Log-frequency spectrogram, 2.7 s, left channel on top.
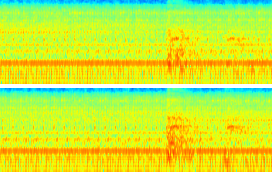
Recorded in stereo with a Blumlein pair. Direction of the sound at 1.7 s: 20° right.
